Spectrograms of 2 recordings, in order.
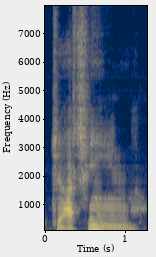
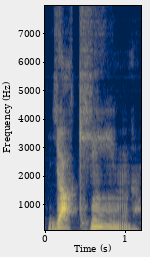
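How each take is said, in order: First: The name begins with a J sound. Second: The name begins with a Y sound. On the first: The speaker calls it wrong. "I'm saying it wrong, apparently" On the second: The speaker calls it right. "That's how it's supposed to be said"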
